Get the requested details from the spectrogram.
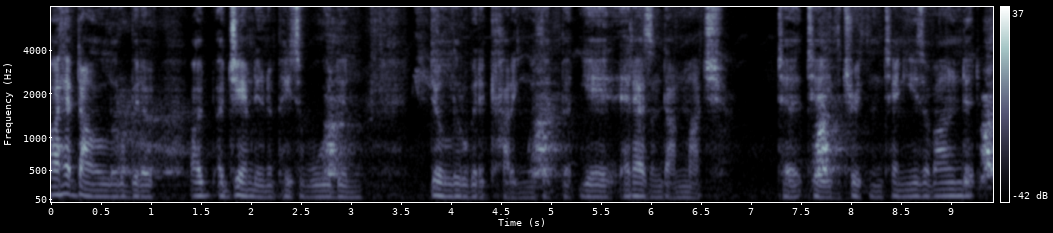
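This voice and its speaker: Noticeable background noise surrounds a man speaking with an Australian accent. His voice is fairly low, with fairly even intonation. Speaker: knife collector YouTuber. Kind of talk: casual product review. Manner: halting, many fillers.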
